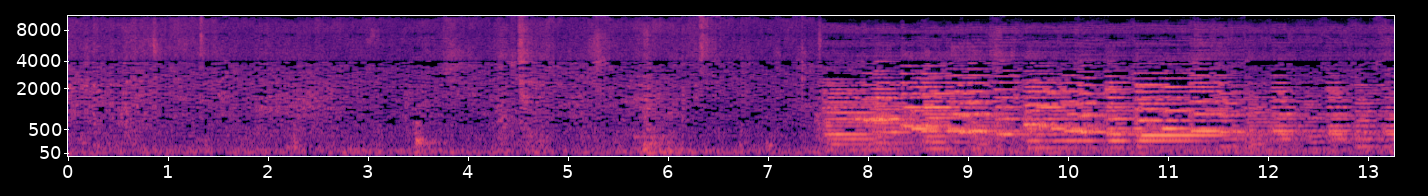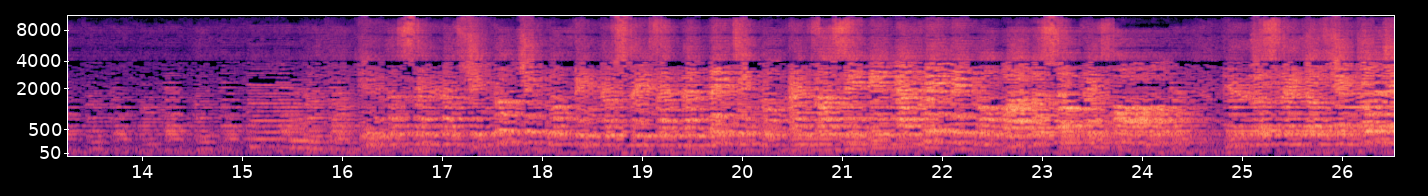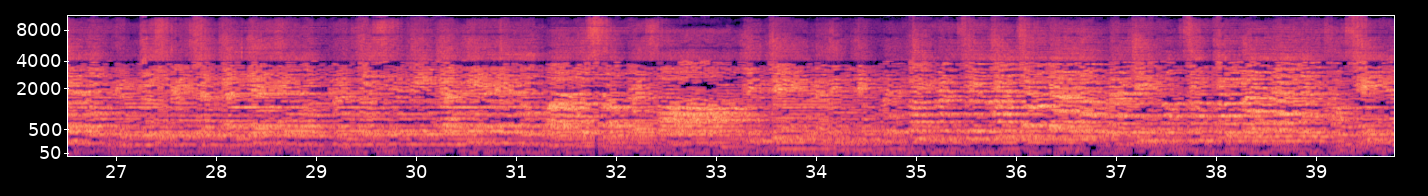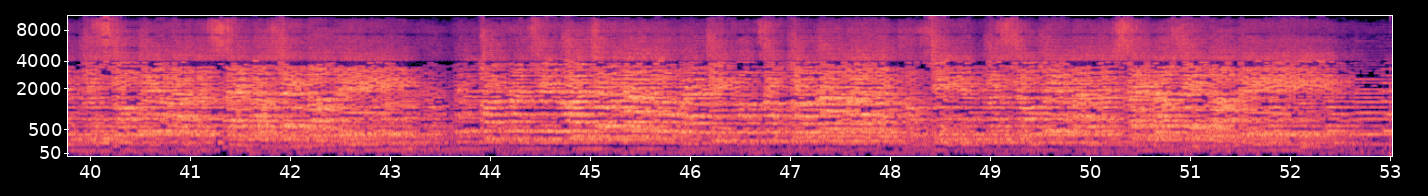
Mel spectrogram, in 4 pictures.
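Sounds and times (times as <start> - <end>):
choir singing: 15.1 - 53.0.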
